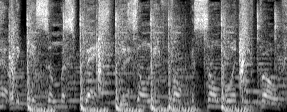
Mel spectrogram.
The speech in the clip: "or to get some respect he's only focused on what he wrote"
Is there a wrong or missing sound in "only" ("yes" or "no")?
no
